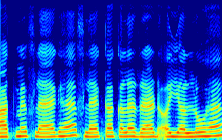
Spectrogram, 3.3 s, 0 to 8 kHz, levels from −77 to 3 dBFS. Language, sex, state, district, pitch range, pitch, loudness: Hindi, female, Odisha, Khordha, 220-245 Hz, 230 Hz, -14 LUFS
